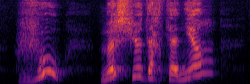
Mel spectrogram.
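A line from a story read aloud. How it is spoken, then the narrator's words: Terrified cry. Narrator (French): s'écria Grimaud épouvanté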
